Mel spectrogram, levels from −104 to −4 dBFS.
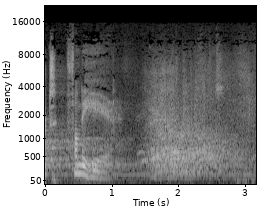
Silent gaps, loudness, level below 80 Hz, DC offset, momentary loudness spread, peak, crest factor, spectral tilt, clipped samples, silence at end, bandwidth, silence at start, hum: none; -36 LUFS; -68 dBFS; under 0.1%; 13 LU; -14 dBFS; 22 dB; -2.5 dB/octave; under 0.1%; 0 s; 15.5 kHz; 0 s; none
